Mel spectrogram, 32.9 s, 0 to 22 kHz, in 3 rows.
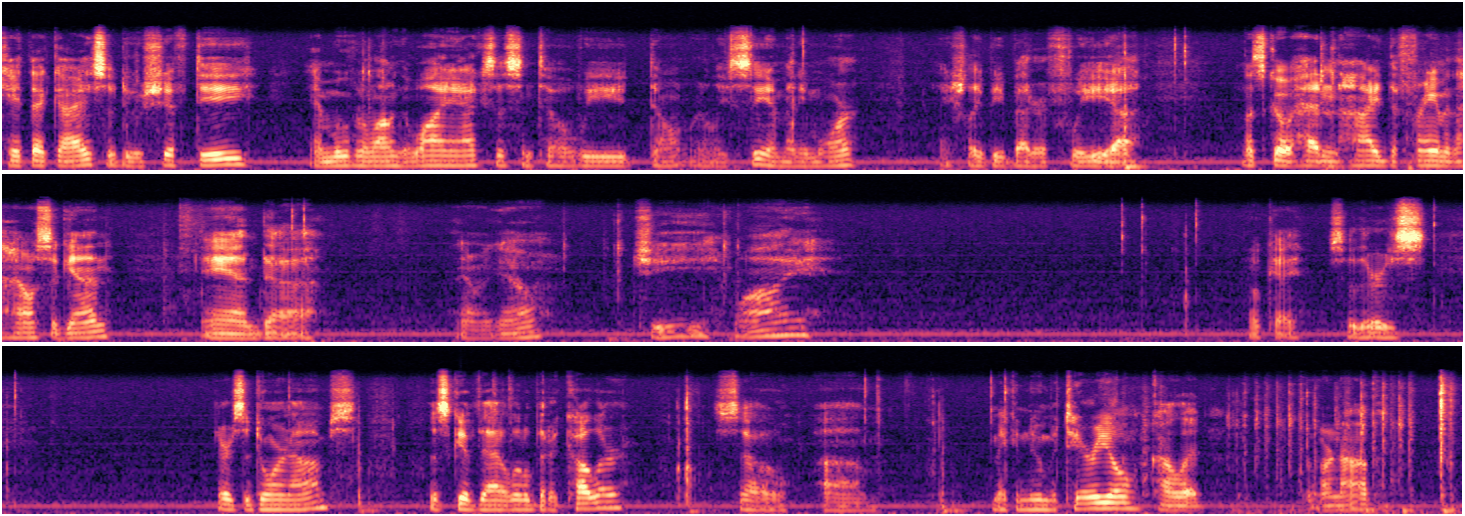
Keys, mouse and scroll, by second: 1.5 shift+d, 6.0 click, 6.0 middle click, 9.2 right click, 10.5 h, 11.7 KP_3, 13.5 right click, 15.5 g, 19.7 click, 20.2 middle click, 22.5 middle click, 26.2 click, 27.5 scroll up 5, 28.7 click, 29.7 click.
